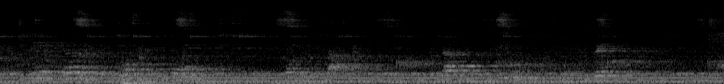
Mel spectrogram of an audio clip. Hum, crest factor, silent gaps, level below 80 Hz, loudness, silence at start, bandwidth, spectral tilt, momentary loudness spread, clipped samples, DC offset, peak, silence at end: 50 Hz at -50 dBFS; 14 dB; none; -52 dBFS; -39 LUFS; 0 s; 16 kHz; -6.5 dB/octave; 4 LU; under 0.1%; under 0.1%; -24 dBFS; 0 s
